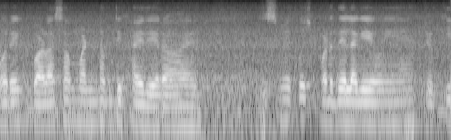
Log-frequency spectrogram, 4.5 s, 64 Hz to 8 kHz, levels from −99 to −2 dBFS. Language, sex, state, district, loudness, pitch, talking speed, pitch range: Hindi, male, Uttar Pradesh, Shamli, -19 LUFS, 120 Hz, 240 wpm, 115-125 Hz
